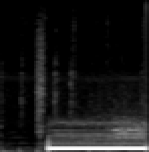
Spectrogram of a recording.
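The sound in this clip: A telephone call goes unanswered: after a brief click and some low rustle, a steady, unbroken telephone tone starts and holds loud and level.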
